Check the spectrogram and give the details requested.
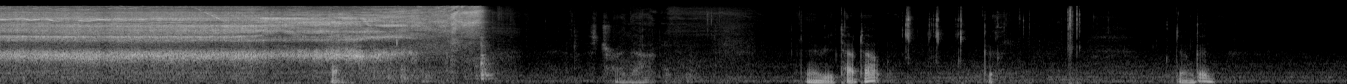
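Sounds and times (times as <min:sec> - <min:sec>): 
high-pitched dental drill with diamond bur whining: 0:00.0 - 0:05.0
speech: 0:08.4 - 0:09.0, 0:11.8 - 0:12.2.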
